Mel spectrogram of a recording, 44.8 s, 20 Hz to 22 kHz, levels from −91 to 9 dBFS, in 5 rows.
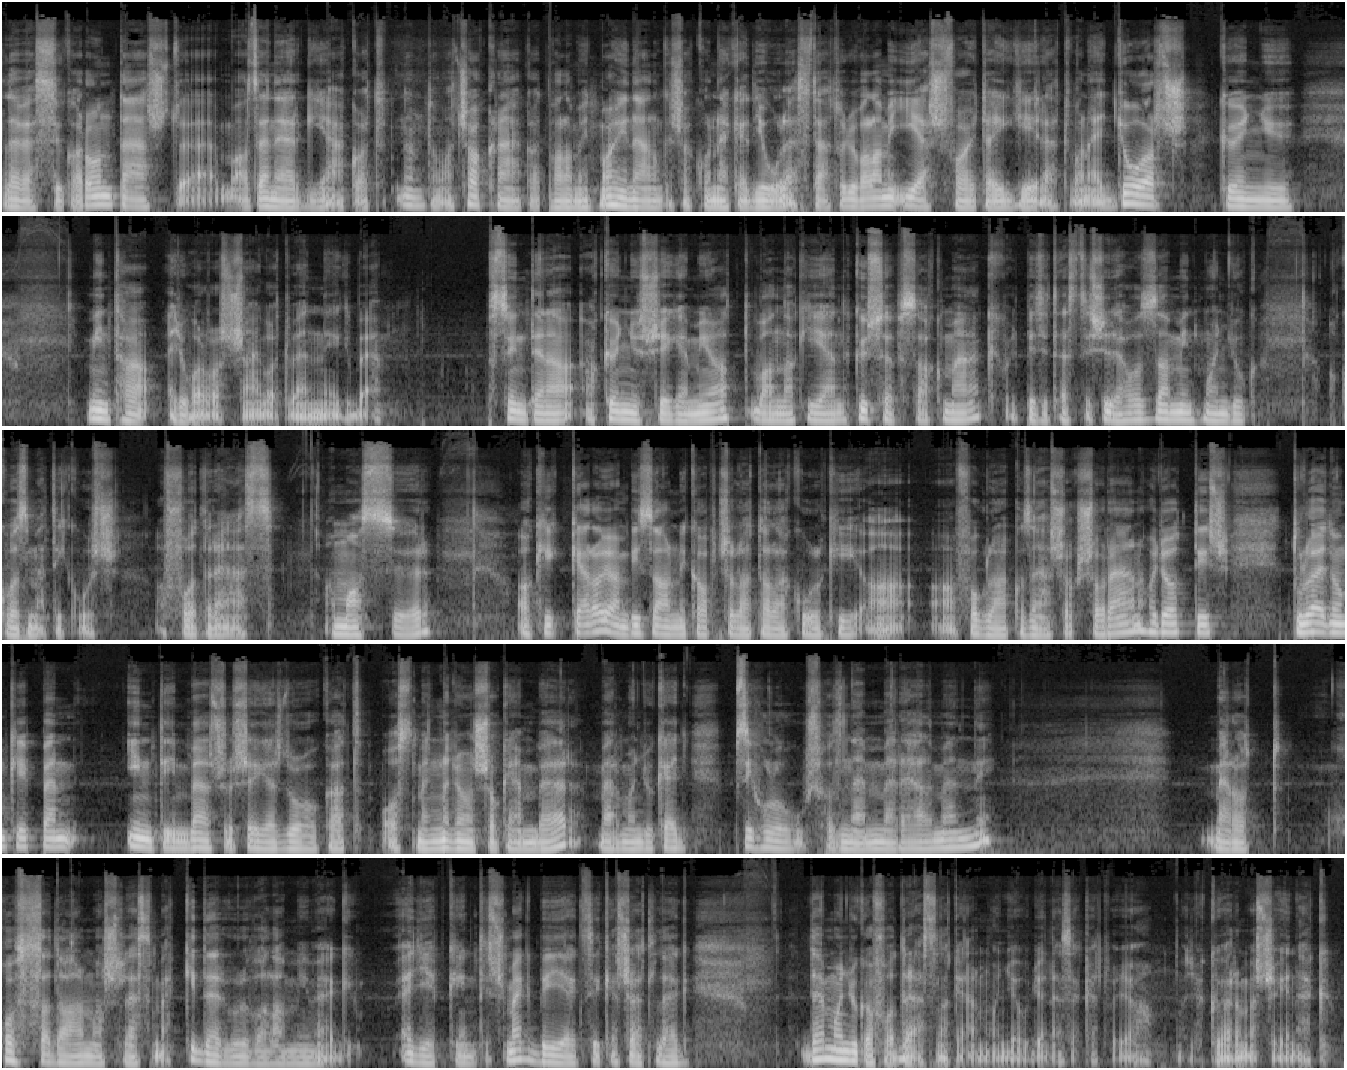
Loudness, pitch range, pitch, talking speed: -17 LUFS, 95-115 Hz, 100 Hz, 140 wpm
